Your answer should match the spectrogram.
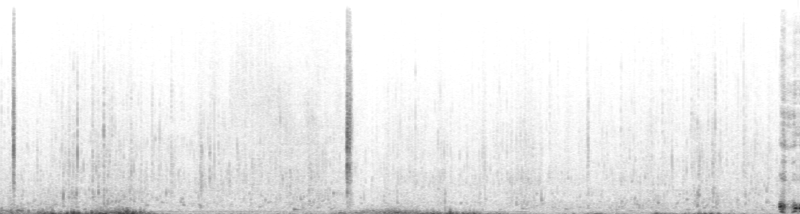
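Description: Small waves lapping against a rocky shore, in uneven swells, with low rumbling on the microphone and a sharp click about three and a half seconds in.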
